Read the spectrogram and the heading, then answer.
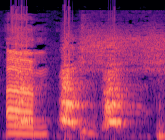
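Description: A dog barks loudly, three sharp, tonal barks in quick succession, the first one drawn out a little longer than the others.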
